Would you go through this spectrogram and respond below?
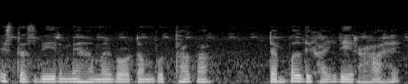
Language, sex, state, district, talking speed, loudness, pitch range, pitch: Hindi, male, Uttar Pradesh, Lalitpur, 175 wpm, -19 LUFS, 115-125 Hz, 120 Hz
